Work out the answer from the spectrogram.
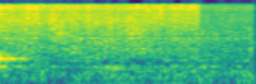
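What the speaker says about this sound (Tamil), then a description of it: "இதை சேர்த்துக்கலாம் வெங்காயம் நல்லா சாஃப்டாக வதங்கணும் கண்ணாடி மாதிரி" Finely chopped large onion sautéing in a pan, a steady broadband sizzle with faint stirring, slightly quieter toward the end, no talking.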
